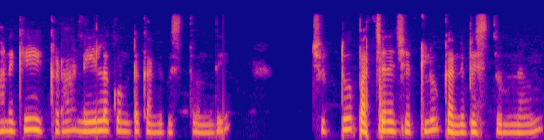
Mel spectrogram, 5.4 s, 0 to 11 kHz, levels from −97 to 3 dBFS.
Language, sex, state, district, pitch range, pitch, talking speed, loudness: Telugu, female, Andhra Pradesh, Krishna, 200-230 Hz, 215 Hz, 110 wpm, -22 LUFS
